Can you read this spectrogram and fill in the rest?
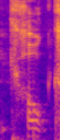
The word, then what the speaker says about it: Koch: K-O-C-H. – K-O-C-H. – Really? – Oh. Yeah. – It would be Coke. – Yeah. Well, that's how he pronounces his own name.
